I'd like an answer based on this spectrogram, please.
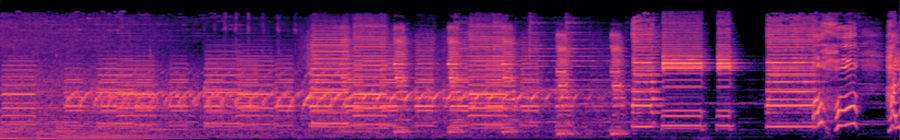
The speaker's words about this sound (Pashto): بیبیپ بیبیپ هارنونه وایي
